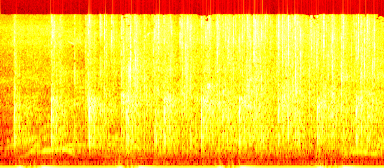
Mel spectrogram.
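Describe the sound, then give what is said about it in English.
A church audience at a morning service claps together in a steady, even rhythm, about two claps per second, the crisp beats fairly loud over a low murmur of voices. “You're clapping, but there's a little cynicism in there from my voice.”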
